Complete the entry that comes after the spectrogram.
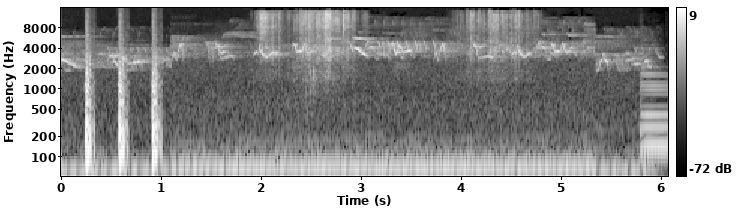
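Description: Three sharp knocks in the first second, then birds chirping over a steady low hum.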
